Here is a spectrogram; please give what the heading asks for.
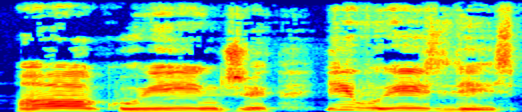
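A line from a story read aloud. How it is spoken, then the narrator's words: Friendly bass voice. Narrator (Russian): приветливо пробасил Шишкин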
